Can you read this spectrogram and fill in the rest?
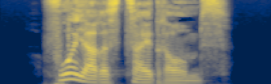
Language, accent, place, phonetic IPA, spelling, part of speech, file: German, Germany, Berlin, [ˈfoːɐ̯jaːʁəsˌt͡saɪ̯tʁaʊ̯ms], Vorjahreszeitraums, noun, De-Vorjahreszeitraums.ogg
- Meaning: genitive singular of Vorjahreszeitraum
